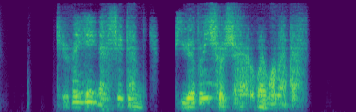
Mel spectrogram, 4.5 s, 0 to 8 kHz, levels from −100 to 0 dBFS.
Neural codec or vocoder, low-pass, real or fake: codec, 44.1 kHz, 0.9 kbps, DAC; 7.2 kHz; fake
